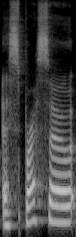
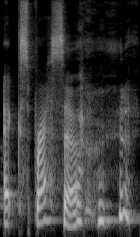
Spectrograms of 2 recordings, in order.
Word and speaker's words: espresso: our brains just think, espresso, espresso, and we get a bit confused. So be careful, there's no k sound, it's just espresso, espresso.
